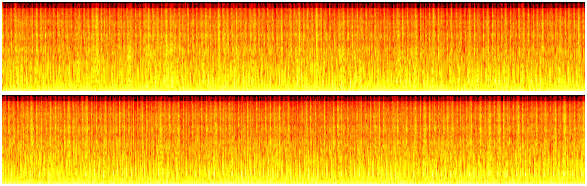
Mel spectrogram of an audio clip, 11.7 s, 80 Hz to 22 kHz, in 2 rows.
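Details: VH Valiant Ranger with a freshly swapped 245 Hemi six, first start with the coil fed directly. Loud, fast ticking sits over a rough idle. Hydraulic lifters are tapping on first start-up, and the carburettor leaks fuel.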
